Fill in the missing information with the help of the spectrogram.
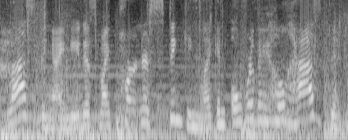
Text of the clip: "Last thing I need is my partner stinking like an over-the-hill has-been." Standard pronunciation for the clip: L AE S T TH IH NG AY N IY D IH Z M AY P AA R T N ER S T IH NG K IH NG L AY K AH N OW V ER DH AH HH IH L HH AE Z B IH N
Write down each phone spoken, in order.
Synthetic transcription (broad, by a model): L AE S T TH IH NG AY N IY D IH Z M AY P AA R T N ER S T IH NG K IH NG L AY K AH N OW V ER DH AH HH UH L HH AE Z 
